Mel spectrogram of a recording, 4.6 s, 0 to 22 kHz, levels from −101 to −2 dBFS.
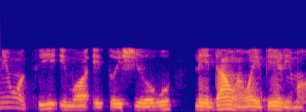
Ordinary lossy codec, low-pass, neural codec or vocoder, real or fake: none; 3.6 kHz; none; real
